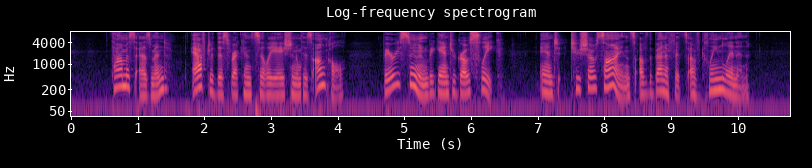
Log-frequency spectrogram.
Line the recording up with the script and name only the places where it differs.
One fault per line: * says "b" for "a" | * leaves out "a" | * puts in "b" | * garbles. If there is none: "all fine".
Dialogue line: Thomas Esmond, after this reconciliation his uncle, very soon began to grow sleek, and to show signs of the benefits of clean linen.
all fine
